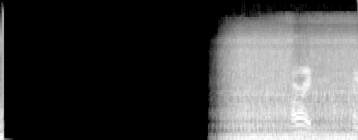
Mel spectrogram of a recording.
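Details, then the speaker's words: Mopar Slant Six with a newly swapped supercharger, idling: after a quiet start, settles into an even, steady rumble with no squeal or rattle; previous blower's death rattle gone. Steam is coolant burning off the headers. Smooth normal idle. "you can see uh special effect all the steam which you can hear it's quiet this thing is idling real smooth so I'm very pleased with that"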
